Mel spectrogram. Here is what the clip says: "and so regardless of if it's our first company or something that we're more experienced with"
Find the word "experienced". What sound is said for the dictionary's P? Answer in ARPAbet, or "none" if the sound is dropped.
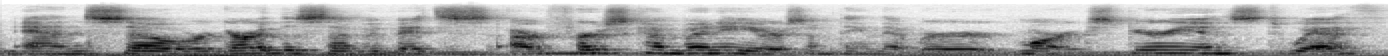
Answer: P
